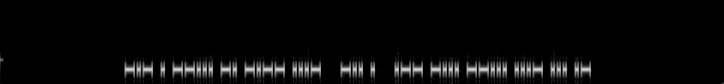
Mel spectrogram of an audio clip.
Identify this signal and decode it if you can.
Morse code, heard as a keyed tone, about 40 wpm, 700 Hz. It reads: KE7NYV DE WB7VSA
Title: USA Callsign DE Callsign 40wpm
